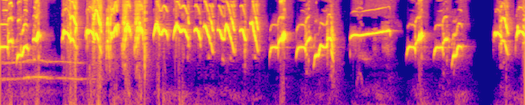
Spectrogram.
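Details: Oriental magpie-robin in the evening, singing and dancing, a wild bird: quick series of bright warbled and whistled notes with upslurs and downslurs, one long steady whistle near the end, and a faint low tone at first.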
